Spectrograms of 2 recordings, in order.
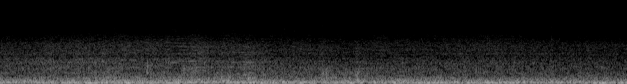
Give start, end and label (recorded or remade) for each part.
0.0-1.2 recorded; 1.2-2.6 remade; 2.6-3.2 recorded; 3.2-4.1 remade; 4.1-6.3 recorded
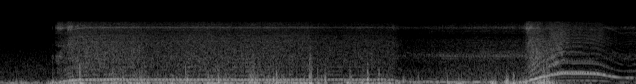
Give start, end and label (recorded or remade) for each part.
0.0-0.7 recorded; 0.7-2.3 remade; 2.3-3.4 recorded; 3.4-4.4 remade; 4.4-6.4 recorded

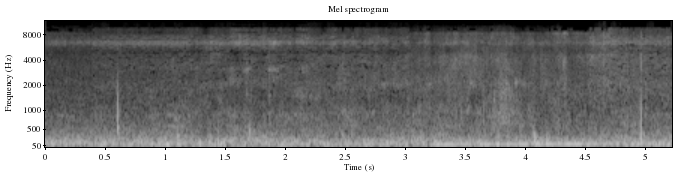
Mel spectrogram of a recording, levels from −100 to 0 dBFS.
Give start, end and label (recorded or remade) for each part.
0.0-1.2 recorded; 1.2-4.3 remade; 4.3-5.2 recorded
